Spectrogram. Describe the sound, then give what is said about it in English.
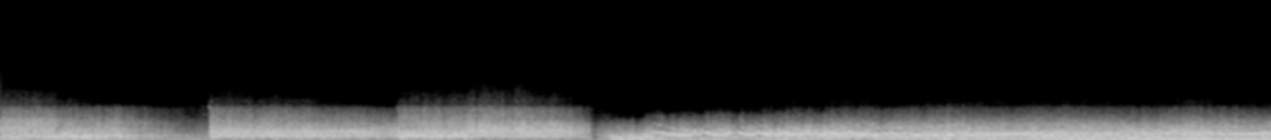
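Loud, harsh bursts give way to a getaway car's engine roaring, its pitch climbing as it is shoved into gear, accelerates hard and speeds away. No one speaks. “I shoved that getaway car into gear and took off.”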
